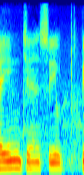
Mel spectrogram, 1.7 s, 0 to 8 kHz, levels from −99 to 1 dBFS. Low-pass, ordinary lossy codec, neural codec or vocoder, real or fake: 7.2 kHz; MP3, 48 kbps; codec, 16 kHz, 0.5 kbps, FunCodec, trained on Chinese and English, 25 frames a second; fake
